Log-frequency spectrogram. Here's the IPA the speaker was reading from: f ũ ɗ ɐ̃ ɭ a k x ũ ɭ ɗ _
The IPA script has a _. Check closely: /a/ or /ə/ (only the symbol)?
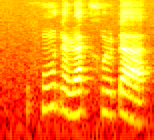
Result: a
